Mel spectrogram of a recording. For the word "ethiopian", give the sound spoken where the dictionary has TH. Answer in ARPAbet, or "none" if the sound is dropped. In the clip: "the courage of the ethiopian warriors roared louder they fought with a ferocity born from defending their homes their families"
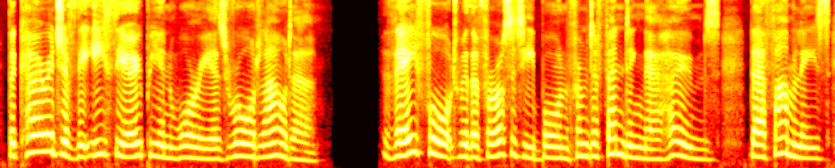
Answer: TH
